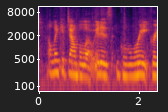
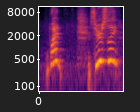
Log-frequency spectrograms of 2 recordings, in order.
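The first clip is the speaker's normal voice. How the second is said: incredulous; 11 semitones higher than usual. Retold or imitated. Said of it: "you're like".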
